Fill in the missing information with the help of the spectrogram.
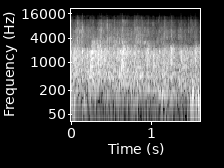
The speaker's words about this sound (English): Would you give the folk on this platform a hand clap? What an anointing. What an anointing.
